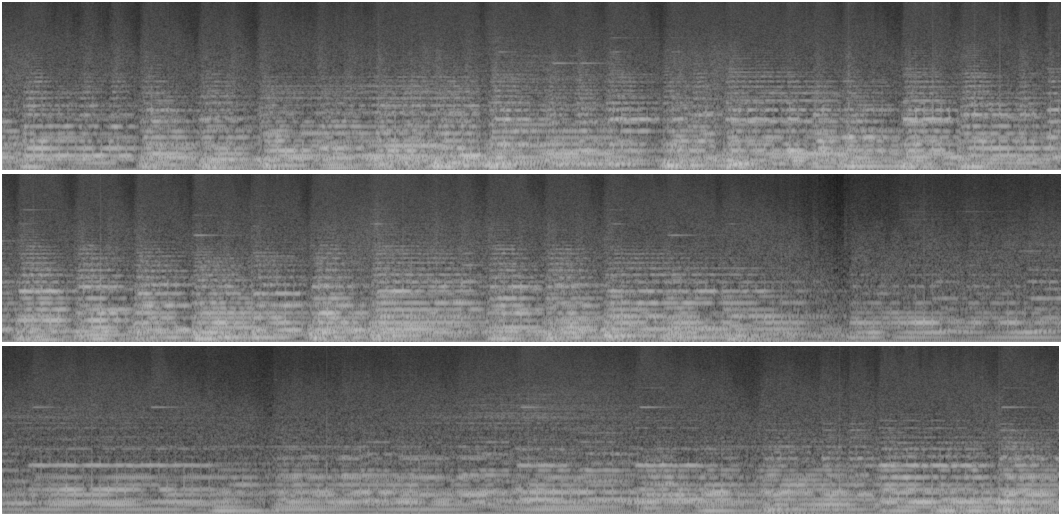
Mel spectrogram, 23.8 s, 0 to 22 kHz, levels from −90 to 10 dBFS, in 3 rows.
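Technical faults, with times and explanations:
Throughout, stuck bit: grainy noise or buzzy distortion covers the sound, and quiet gaps fill with noise. The likely cause is a data bit stuck at one value.
0.06 to 23.75 s, periodic USB or driver dropouts: regular ticks every 0.063 s. About 1 ms of audio is skipped each time the bus stalls.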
